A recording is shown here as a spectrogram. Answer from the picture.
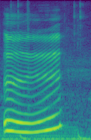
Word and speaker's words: ы: So once again, this letter is U. It sounds the same as E, but you have to push your tongue back.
